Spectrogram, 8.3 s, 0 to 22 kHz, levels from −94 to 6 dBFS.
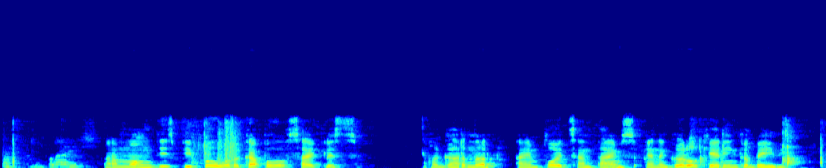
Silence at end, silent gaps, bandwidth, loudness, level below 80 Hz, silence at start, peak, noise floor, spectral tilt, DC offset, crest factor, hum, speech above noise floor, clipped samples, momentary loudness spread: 0 s; none; 7 kHz; -34 LUFS; -72 dBFS; 0.05 s; -14 dBFS; -87 dBFS; -6.5 dB/octave; under 0.1%; 20 dB; none; 54 dB; under 0.1%; 15 LU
